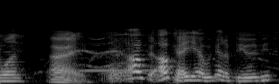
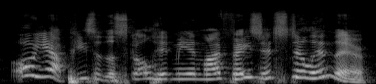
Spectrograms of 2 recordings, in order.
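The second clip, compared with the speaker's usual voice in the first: put-on high-pitched, loud rambling old man; high old drunk; 12 semitones higher, 5 dB louder than usual. Old drunk tells the young man about the skull, high rambling. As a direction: boast like a tipsy old geezer.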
